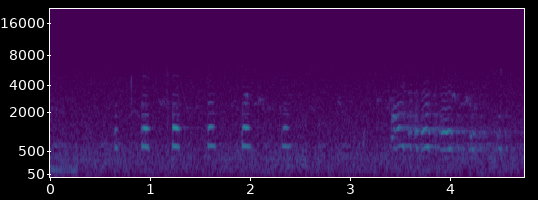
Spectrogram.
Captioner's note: turkey calling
